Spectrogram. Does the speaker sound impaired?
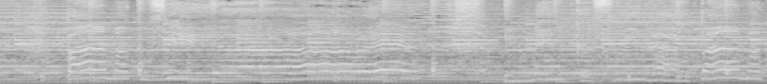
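No.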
